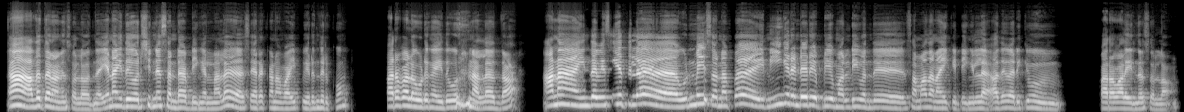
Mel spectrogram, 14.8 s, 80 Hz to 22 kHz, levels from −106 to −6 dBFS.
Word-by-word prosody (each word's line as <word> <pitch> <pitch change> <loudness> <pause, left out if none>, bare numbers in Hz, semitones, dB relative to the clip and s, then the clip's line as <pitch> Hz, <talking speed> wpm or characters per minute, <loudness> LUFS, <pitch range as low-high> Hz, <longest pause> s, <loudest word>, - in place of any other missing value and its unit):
ஆ, - - +10 0.2
அத 240 +4 +3
தான் 235 -3 +4
நானும் 190 0 -3
சொல்ல 165 -2 -5
வந்தேன். 160 +1 -5
ஏன்னா, 250 +4 +4
இது 235 - 0
ஒரு 225 - -5
சின்ன 245 -1 0
சண்டை 200 -3 0
அப்படிங்கறதுனால, 175 +2 -5 0.3
சேரக்கான 195 -1 -5
வாய்ப்பு 175 +1 -6
இருந்திருக்கும். 195 +5 -10 0.5
பரவால்ல 250 0 +2
உடுங்க, 215 -1 -3
இது 200 - -6
ஒரு 295 - -5
நல்லது 185 0 -1
தான். - - -2 0.4
ஆனா, 295 +4 +7 0.3
இந்த 265 +1 +1
விஷயத்துல 295 +1 -1 0.6
உண்மைய 275 +6 -1
சொன்னப்ப, 250 +1 -3 0.4
நீங்க 300 +5 -4
ரெண்டு 275 -1 0
பேரும் 275 -1 +2
எப்டி 245 -2 -8 0.2
மறுபடியும் 215 +1 -5
வந்து 210 0 -7 0.4
சமாதானம் 210 -2 -3
ஆயிக்கிட்டீங்கள்ல! 180 0 -5
அதுவரைக்கும் 190 0 -6 0.7
பரவாயில்லைன்னு 175 -1 -2
தான் 175 0 -13
சொல்லாம். 155 -1 -12
200 Hz, 155 wpm, -21 LUFS, 180-250 Hz, 0.7 s, ஆ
